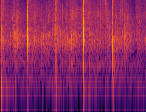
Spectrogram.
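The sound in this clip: Slow, evenly spaced claps from a church audience welcoming online viewers at a Sunday service, four sharp claps standing out over a soft, steady background of lighter clapping.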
